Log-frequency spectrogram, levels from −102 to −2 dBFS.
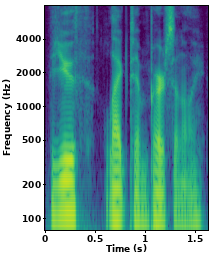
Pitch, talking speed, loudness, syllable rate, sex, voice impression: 85 Hz, 185 wpm, -21 LUFS, 6.2 syllables/s, male, very masculine, very adult-like, thick, cool, slightly intellectual, calm, slightly elegant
